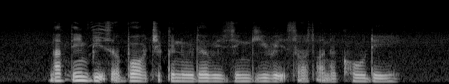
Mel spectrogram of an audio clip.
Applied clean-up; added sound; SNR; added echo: neural mask model Resemble Enhance denoiser.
